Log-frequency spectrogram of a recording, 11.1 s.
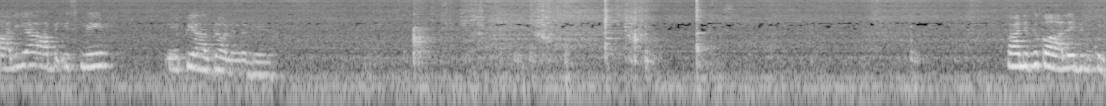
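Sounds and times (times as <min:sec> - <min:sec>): vegetables sizzling in a pan: 0:00.0 - 0:11.0
metal spatula scraping a pan: 0:04.1 - 0:07.5.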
